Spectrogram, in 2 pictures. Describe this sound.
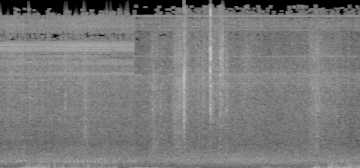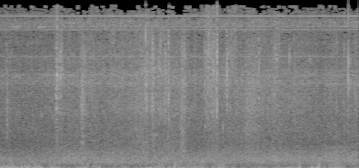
Strong wind is blowing, and rustling is present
